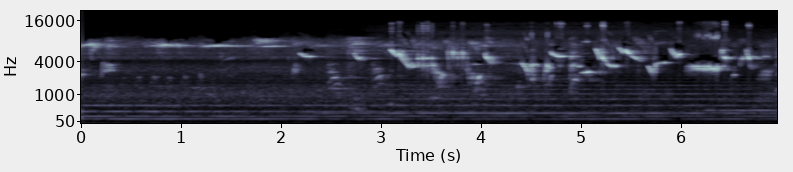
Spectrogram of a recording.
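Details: Yorkshire canary singing as training sound for other canaries; thin high whistles open, then a lively burst of rapid swooping notes and slurred trills, with persistent low electrical hum.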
